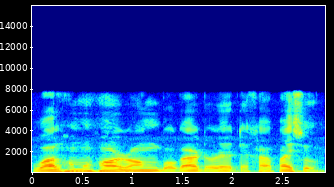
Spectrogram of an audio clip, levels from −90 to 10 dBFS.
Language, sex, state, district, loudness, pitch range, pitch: Assamese, male, Assam, Hailakandi, -18 LUFS, 110-125 Hz, 120 Hz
